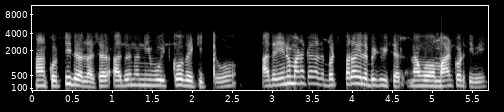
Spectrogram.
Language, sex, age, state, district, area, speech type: Kannada, male, 18-30, Karnataka, Shimoga, rural, conversation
